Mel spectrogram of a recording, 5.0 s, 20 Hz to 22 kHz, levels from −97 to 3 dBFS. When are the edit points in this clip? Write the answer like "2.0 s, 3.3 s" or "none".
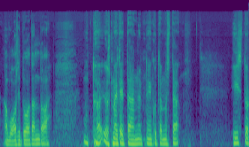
1.5 s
